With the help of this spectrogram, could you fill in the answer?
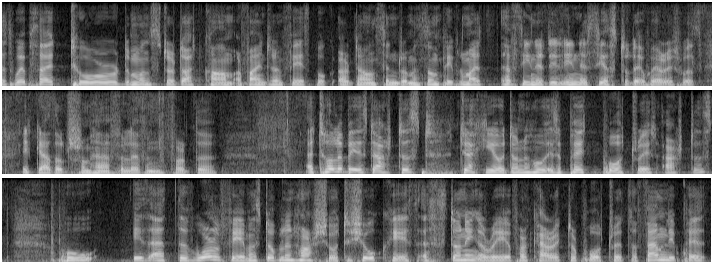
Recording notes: As broadcast live from the Community Hall Feakle as part of the 36th Feakle trad Festival. Outside broadcast in association with Michael Long Construction.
